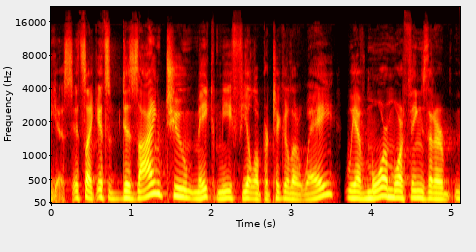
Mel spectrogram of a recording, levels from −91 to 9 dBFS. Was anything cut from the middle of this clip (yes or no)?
yes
